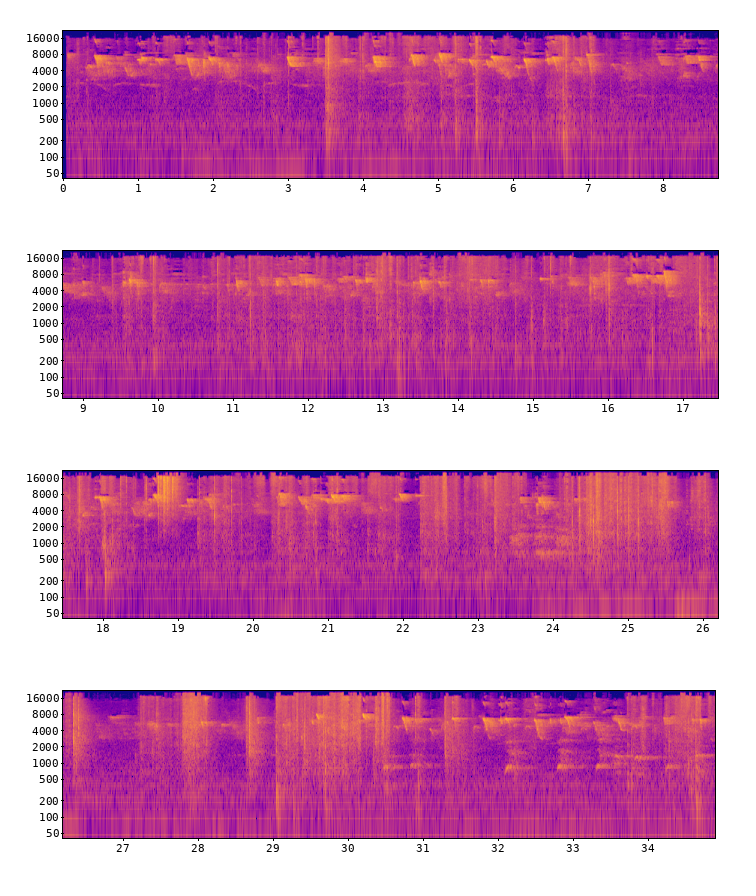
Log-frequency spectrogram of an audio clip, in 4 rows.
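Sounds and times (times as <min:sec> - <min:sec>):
birds chirping: 0:00.0 - 0:34.9
knocks and handling noises: 0:10.7 - 0:26.6, 0:27.2 - 0:31.7, 0:33.6 - 0:34.9.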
